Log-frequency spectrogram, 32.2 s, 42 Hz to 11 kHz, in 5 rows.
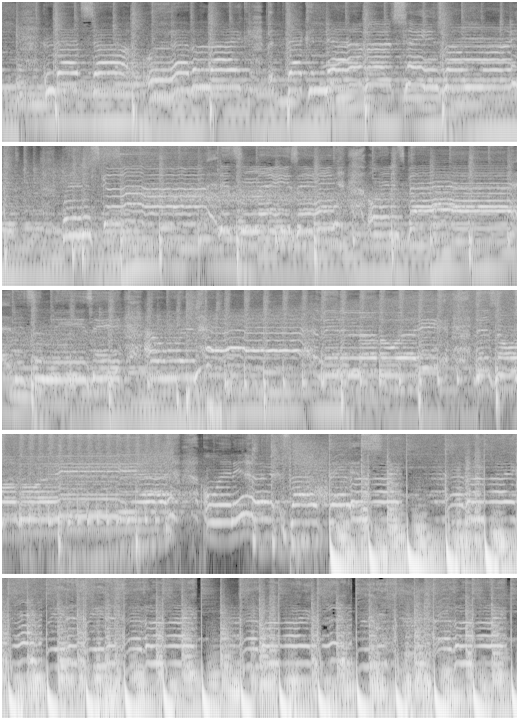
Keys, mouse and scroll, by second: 1.2 alt+scroll up 1, 3.1 click, 3.6 alt+scroll down 1, 5.2 click, 8.6 click, 13.8 click, 18.1 alt+scroll down 1, 18.8 alt+scroll up 1, 19.5 click, 24.3 Delete, 26.5 ctrl+z, 27.6 click, 31.6-32.1 shift+drag.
